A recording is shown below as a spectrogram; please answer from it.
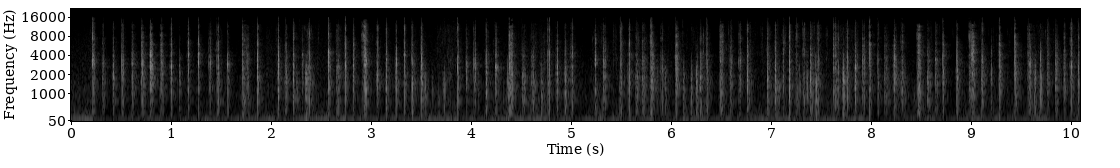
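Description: Metal utensil clicking and scraping against a ceramic bowl in rapid, irregular taps, several a second, as soft avocado is mashed into guacamole.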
